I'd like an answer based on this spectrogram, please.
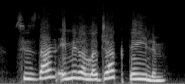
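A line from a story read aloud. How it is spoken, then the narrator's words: Angry shouting. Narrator (Turkish): diye öfke içinde bağırıyordu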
